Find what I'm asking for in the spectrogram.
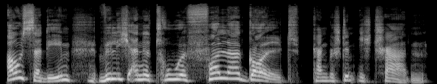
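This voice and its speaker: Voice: mid-range voice, big pitch swings, a little slow, no echo, studio quality, pitched above the performer's own voice. A narrator voicing an eager, gullible young male demonologist who makes demands and then pleads wistfully. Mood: demanding. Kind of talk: audiobook reading.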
